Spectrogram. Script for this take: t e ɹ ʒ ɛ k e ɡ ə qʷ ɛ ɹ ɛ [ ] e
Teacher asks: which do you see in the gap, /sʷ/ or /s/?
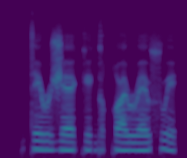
sʷ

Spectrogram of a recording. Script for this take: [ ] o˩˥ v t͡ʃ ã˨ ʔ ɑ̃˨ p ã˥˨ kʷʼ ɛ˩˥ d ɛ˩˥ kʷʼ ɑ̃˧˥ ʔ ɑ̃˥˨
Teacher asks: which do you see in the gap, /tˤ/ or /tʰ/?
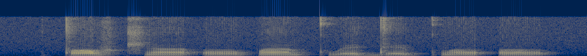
tˤ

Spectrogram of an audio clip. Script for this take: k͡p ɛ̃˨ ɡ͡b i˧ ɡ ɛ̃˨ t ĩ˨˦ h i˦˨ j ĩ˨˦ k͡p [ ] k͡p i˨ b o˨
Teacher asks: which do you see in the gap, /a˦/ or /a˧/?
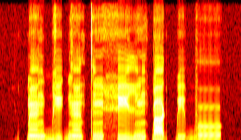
a˧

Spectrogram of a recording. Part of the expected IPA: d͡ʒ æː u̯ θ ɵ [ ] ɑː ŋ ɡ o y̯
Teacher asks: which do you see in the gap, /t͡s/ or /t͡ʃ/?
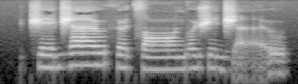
t͡s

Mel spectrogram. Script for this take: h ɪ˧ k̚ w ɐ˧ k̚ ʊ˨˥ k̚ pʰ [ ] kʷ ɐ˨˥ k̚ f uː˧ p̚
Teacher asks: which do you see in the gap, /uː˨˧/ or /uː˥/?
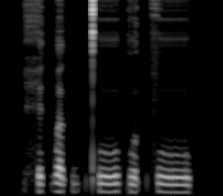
uː˨˧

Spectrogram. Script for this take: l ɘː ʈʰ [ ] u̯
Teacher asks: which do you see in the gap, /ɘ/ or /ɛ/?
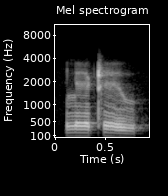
ɘ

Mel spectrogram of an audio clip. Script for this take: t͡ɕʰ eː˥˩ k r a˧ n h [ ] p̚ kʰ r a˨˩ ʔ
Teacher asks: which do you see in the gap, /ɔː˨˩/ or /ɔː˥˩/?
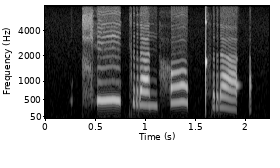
ɔː˥˩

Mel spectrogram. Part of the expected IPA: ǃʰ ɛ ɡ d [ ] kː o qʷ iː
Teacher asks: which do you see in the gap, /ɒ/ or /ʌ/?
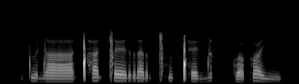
ʌ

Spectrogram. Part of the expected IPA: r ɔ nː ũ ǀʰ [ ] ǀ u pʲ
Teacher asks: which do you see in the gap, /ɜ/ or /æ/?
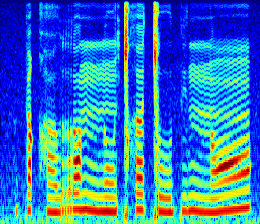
ɜ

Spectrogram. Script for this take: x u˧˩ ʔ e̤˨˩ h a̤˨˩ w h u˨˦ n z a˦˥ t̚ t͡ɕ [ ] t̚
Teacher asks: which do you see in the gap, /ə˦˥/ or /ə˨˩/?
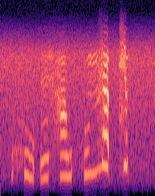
ə˦˥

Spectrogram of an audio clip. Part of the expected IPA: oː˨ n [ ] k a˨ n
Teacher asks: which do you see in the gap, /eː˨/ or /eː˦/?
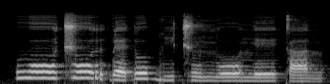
eː˨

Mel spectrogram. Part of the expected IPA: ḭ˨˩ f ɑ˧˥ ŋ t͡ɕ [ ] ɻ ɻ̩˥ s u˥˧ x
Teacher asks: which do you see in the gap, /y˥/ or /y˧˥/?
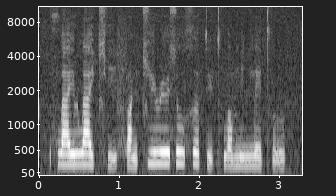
y˥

